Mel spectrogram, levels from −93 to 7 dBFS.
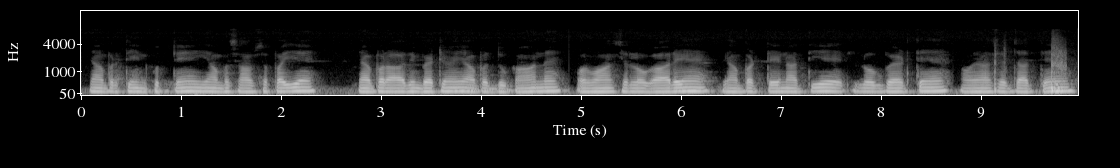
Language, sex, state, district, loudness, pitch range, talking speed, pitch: Hindi, male, Rajasthan, Nagaur, -23 LUFS, 110-120 Hz, 240 wpm, 110 Hz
